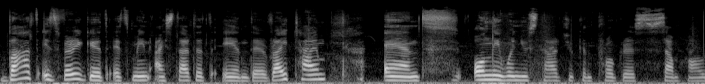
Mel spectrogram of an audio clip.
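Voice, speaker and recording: Noticeable background noise runs through the clip. A woman talks over it at a moderate pace. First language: Polish. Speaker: business coach vlogger. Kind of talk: vlog advice talk. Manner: halting, many fillers.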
